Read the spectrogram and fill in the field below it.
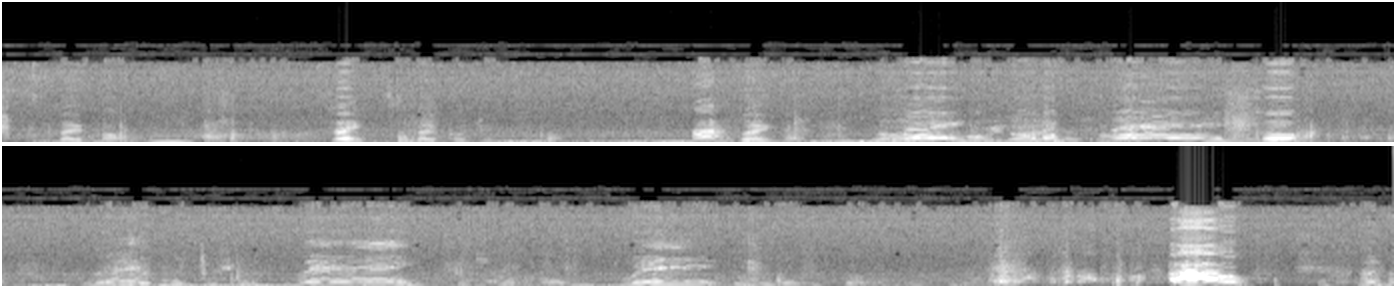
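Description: A young girl chatters and squeals in a high voice.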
